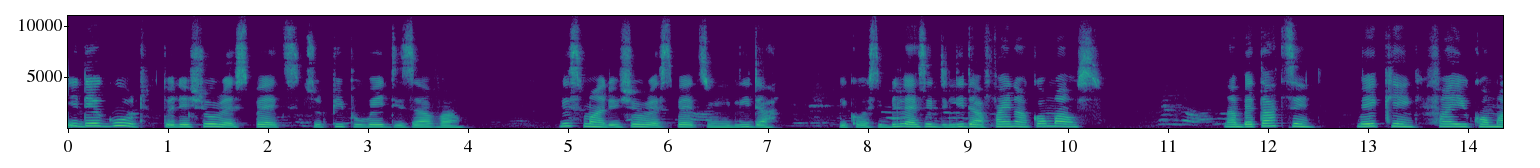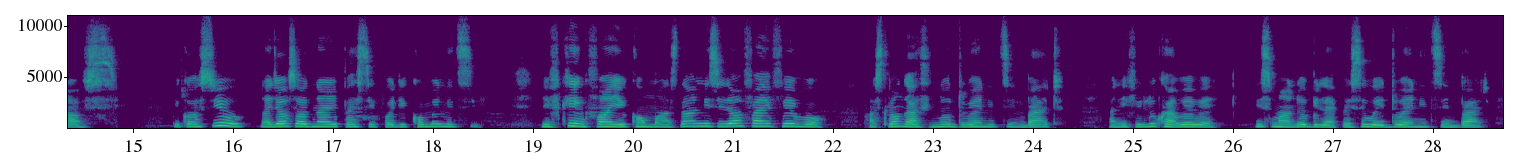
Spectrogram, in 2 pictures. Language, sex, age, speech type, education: Nigerian Pidgin, female, 60+, spontaneous, tertiary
